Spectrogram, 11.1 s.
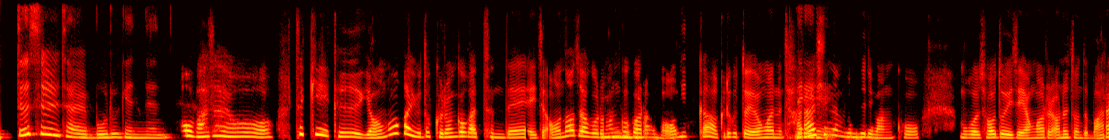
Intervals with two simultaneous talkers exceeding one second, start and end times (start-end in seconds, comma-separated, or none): none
